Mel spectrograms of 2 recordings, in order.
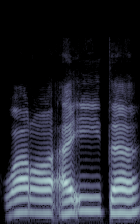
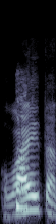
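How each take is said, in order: First: A firm glottal catch separates the two vowels. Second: The syllables run together without a glottal catch. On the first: The speaker calls it right. "হামজাটা শক্ত হবে" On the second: The speaker calls it wrong. "ওয়ারাইতা না"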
